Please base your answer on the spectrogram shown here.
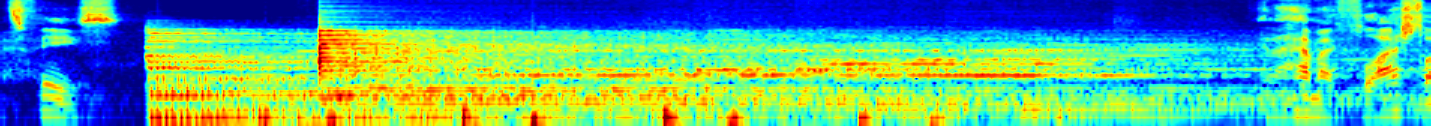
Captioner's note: ominous music; heart beating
